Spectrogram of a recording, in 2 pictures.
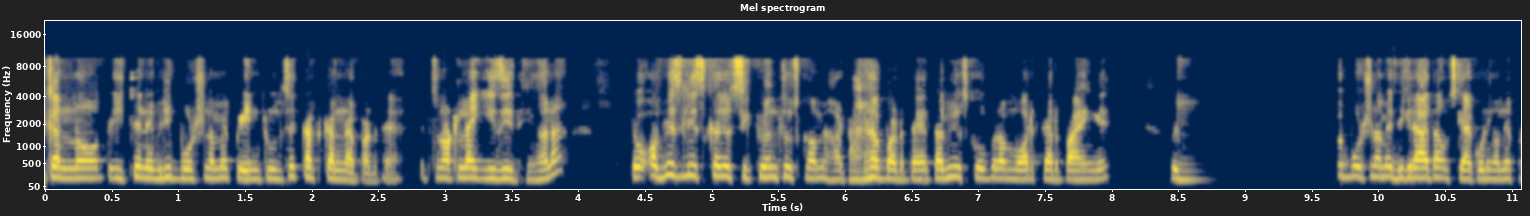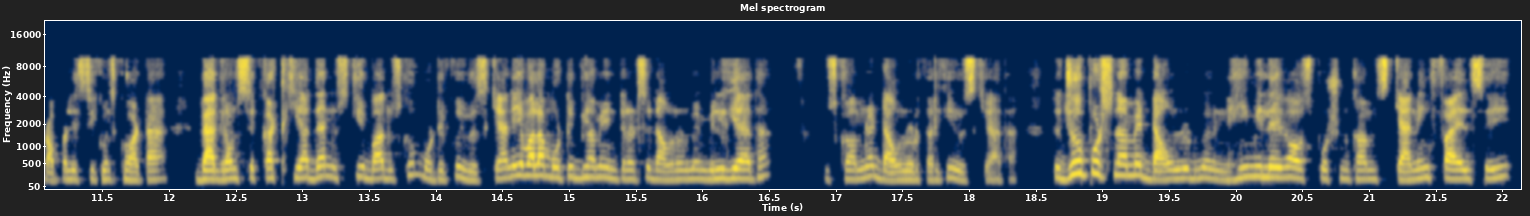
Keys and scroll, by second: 0.0-0.7 typing, 3.8 super+d, 6.8 super+space, 9.8 super+space, 11.3 typing, 17.5 super+d.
